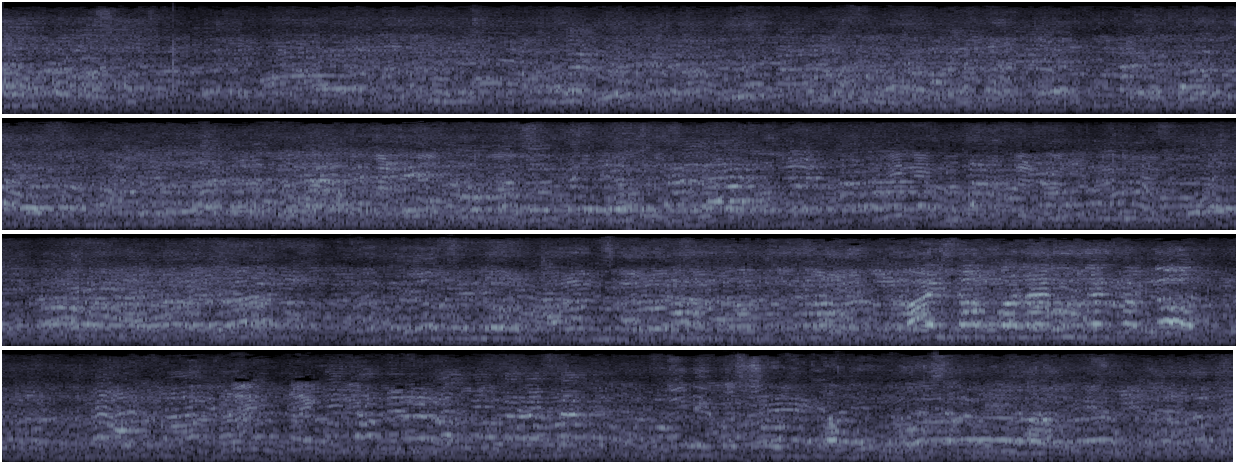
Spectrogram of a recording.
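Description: A large crowd of men chants and shouts together in an echoing hall.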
